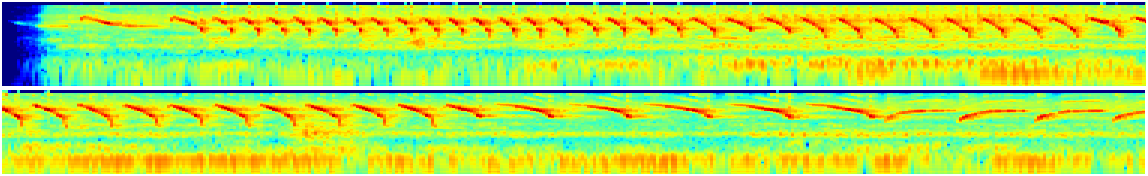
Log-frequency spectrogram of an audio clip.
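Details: Canary singing in the morning, a rolling ngeriwik-ngerol style song: a long train of fast, high down-slurred notes that slows toward the end into wider, sweeping whistles. A low hum runs underneath.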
